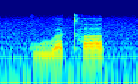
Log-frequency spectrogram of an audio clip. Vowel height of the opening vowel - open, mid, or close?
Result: close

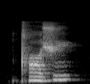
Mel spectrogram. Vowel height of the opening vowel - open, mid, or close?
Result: mid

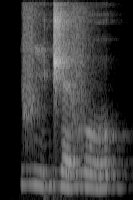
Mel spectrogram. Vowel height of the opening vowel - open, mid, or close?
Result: close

